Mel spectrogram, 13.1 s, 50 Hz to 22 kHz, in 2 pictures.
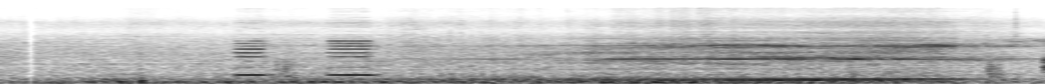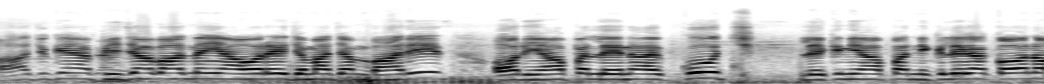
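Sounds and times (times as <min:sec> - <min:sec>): steady whine: 0:00.0 - 0:08.7
engine and road noise: 0:00.0 - 0:13.0
car horn toots: 0:01.4 - 0:02.5, 0:05.6 - 0:06.9.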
